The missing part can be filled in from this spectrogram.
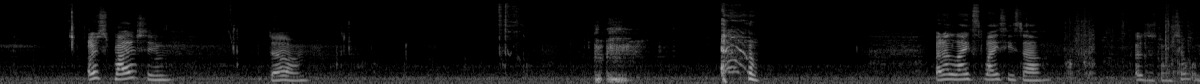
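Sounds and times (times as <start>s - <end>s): woman coughing: 5.9s - 6.5s, 7.2s - 7.6s.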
